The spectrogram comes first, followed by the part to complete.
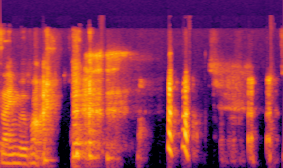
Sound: laughter

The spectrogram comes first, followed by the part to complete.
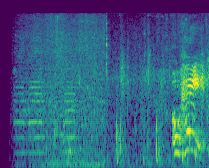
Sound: horn honks

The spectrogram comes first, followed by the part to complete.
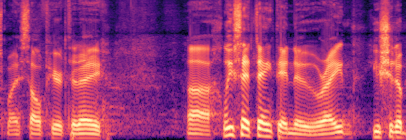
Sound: speaks foreign language

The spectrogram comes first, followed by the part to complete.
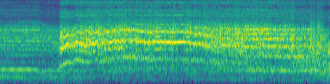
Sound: Gammera screeching

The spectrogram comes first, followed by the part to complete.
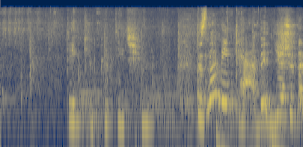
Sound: speaking french

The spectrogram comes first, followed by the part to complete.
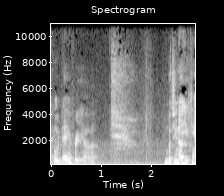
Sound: L scoffs

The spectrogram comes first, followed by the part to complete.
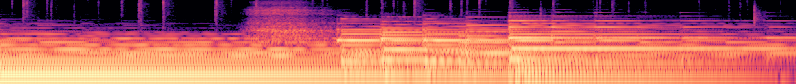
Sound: sighs

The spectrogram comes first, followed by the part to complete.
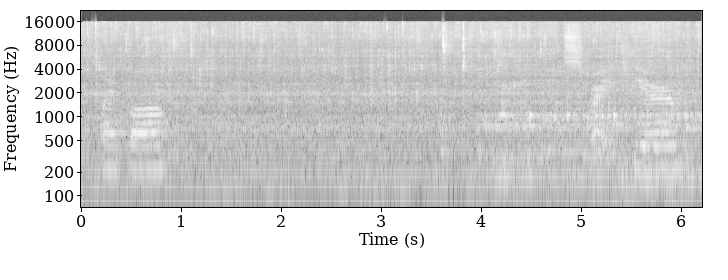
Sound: water spattering

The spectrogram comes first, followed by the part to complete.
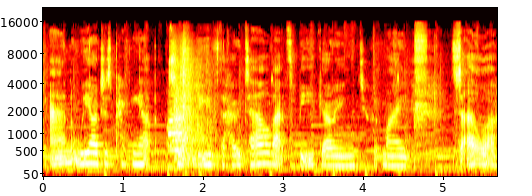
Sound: door slamming

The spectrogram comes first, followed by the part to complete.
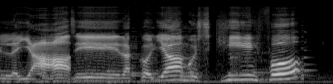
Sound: german accent

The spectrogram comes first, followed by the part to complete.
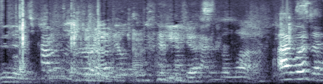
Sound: indistinct chattering

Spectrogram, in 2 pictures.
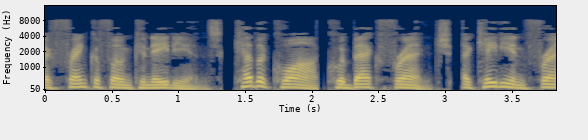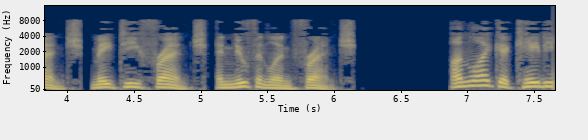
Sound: quebec French

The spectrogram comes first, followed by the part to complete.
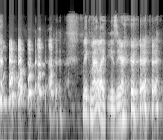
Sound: laughs

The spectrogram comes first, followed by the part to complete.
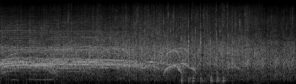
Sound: applauding and cheering

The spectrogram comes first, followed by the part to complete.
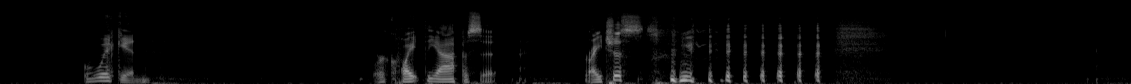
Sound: laughing

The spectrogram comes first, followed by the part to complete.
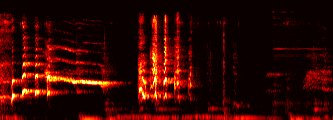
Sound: laughing; child screams with delight

